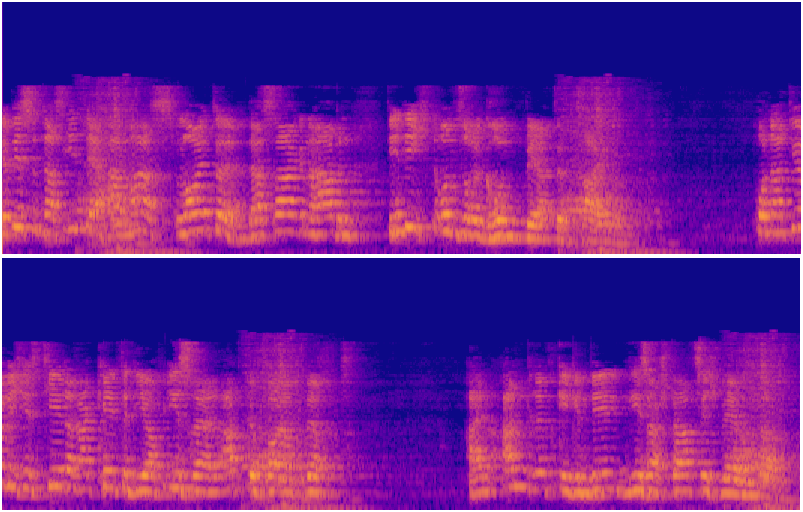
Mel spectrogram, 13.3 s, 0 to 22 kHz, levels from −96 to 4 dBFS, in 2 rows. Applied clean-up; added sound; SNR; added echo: none; Engine; 13 dB; reverberation time 0.7 s.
